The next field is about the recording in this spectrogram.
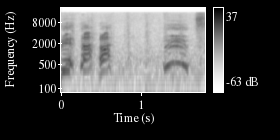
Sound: cries; inhales again

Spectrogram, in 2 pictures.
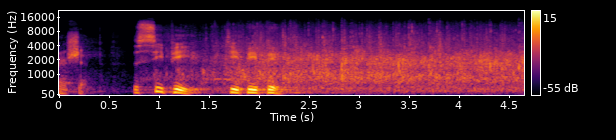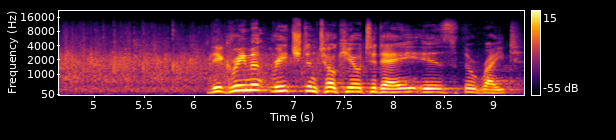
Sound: applause

